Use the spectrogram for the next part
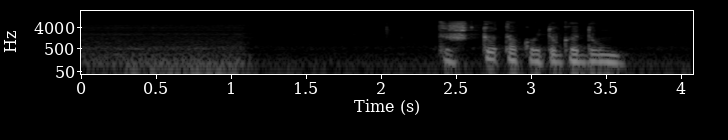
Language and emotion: Russian, angry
